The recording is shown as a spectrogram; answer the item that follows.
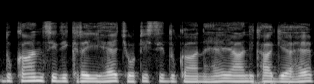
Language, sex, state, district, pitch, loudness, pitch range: Hindi, male, Himachal Pradesh, Shimla, 140 Hz, -16 LUFS, 135-150 Hz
